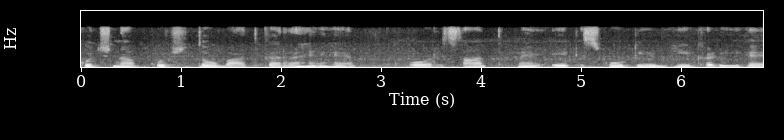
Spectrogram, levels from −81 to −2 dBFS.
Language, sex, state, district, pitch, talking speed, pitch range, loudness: Hindi, female, Madhya Pradesh, Dhar, 195 Hz, 140 wpm, 175-210 Hz, -15 LUFS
